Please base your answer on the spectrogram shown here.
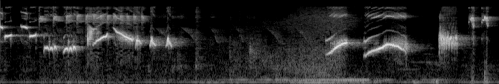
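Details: Ngeplong song of an orange-headed thrush: chattering high notes and rising, swooping whistles, with a noisy rushing patch in the middle and a low hum behind.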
